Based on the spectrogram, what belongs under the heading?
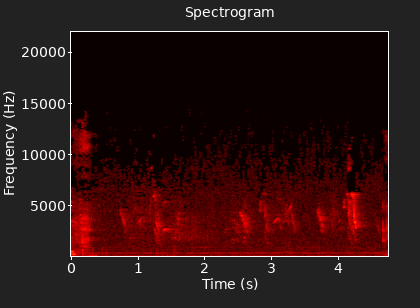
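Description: Faint background birdsong: short high chirps every half second or so, over a steady low hum.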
